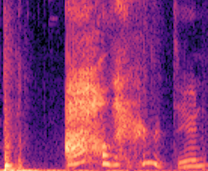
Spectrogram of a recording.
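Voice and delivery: very slow, loud, high, drawn-out cry of pain. Speaker hits their hand mid-story, sudden pain. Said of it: "I actually just hit my hand".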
